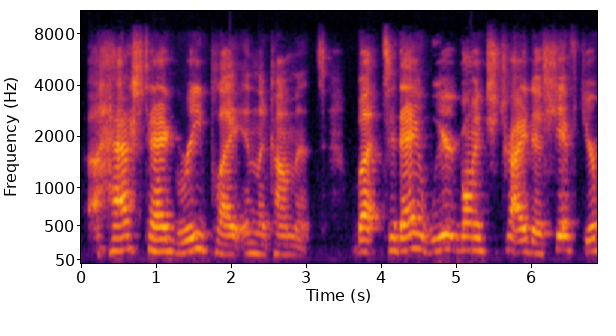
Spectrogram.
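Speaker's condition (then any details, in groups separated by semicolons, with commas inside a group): Traumatic brain injury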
